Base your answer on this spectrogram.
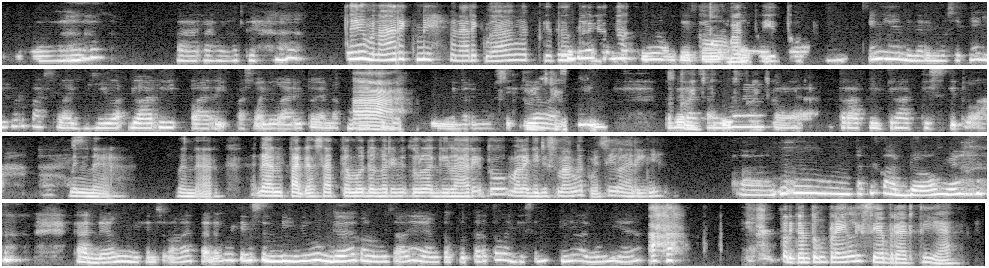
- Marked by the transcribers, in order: static; chuckle; distorted speech; chuckle; other background noise; chuckle; chuckle; in English: "playlist"; chuckle
- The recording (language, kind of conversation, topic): Indonesian, podcast, Pernahkah kamu menggunakan musik untuk menenangkan diri?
